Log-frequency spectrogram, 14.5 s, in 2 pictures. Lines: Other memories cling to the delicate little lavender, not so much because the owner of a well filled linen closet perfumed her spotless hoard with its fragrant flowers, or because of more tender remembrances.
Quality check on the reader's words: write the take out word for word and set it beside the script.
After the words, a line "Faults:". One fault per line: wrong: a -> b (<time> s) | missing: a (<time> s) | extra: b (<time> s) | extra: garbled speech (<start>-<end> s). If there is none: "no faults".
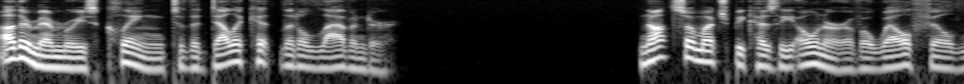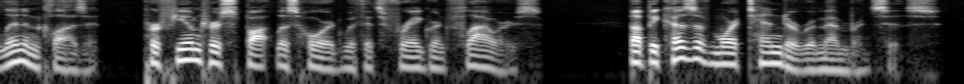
Other memories cling to the delicate little lavender, not so much because the owner of a well filled linen closet perfumed her spotless hoard with its fragrant flowers, but because of more tender remembrances.
Faults:
wrong: or -> but (12.0 s)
